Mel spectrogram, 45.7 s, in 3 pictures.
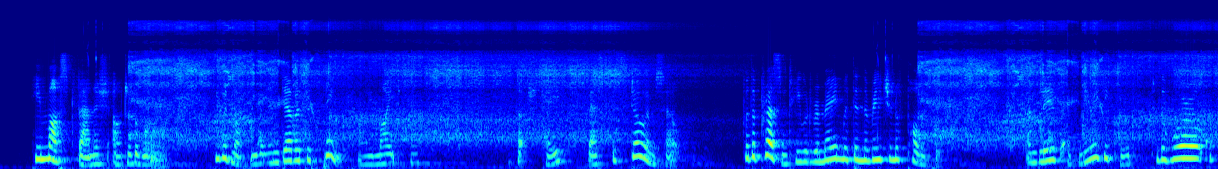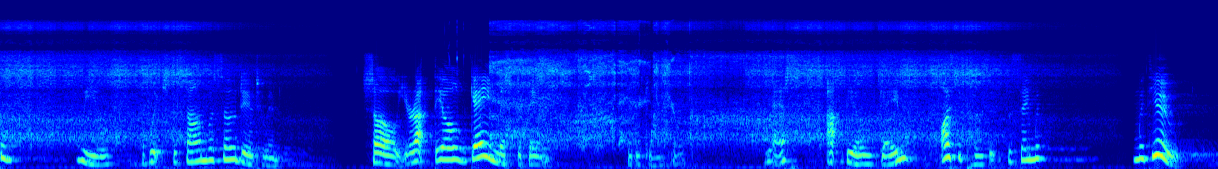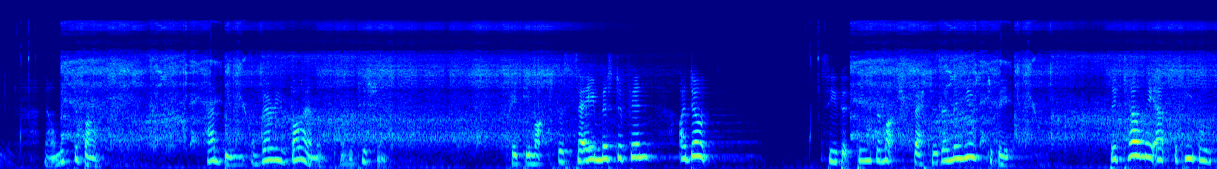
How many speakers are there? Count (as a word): one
